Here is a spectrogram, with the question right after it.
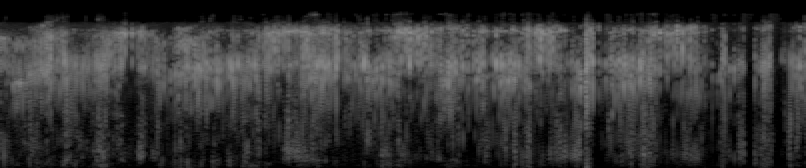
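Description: An interdental brush scratches the metal grille on top of a small black plastic mini lavalier microphone. The result is a dense, continuous, bright scratching and crackling, almost all high-pitched with very little low end. Near the end it breaks into a few short gaps and sharper scrapes.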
